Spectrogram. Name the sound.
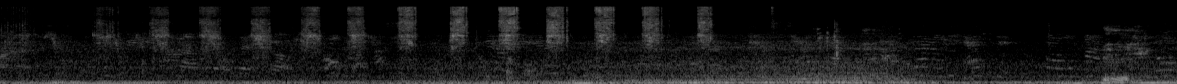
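torquing down Toyota Previa front brake bolts with ratchet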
